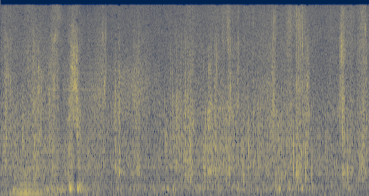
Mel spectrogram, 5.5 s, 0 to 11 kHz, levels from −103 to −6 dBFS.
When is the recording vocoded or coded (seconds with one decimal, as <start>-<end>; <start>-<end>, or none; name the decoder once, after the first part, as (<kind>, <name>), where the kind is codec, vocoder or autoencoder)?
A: 0.7-1.5 (vocoder, WaveNeXt)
